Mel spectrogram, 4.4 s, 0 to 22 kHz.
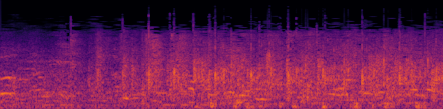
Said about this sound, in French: Donc c'est peut-être l'occasion pour ces 300 bénévoles qui seront bien fatigués ce soir, déjà de les applaudir. Merci pour eux.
